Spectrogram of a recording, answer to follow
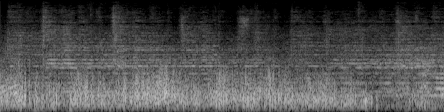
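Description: Music playing over a football stadium's loudspeakers, mixed with a steady babble of spectators' voices in the stands.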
